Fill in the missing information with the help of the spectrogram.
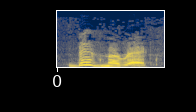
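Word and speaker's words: Bisma-Rex: have to remember that bismar Rex is that how you say it that's right ma'am b i s m a hyphen re X bismar ask for bismar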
